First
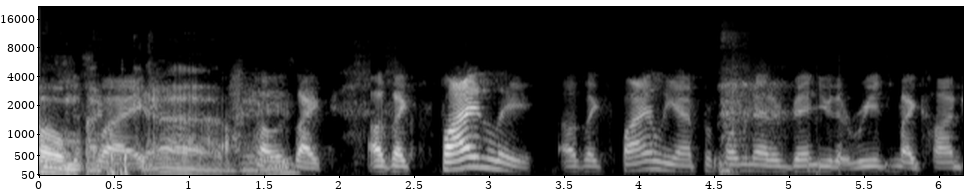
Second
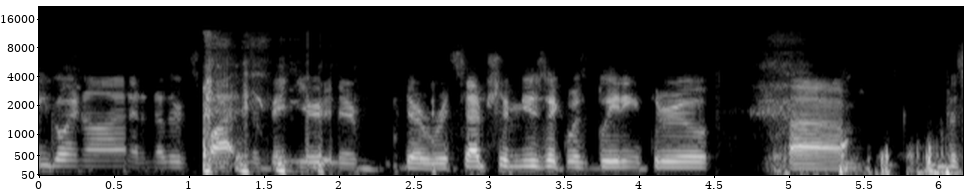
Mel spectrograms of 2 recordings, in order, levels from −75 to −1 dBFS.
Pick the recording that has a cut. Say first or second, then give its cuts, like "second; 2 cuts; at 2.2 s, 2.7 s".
first; 1 cut; at 3.4 s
